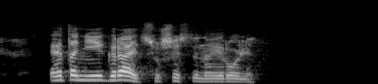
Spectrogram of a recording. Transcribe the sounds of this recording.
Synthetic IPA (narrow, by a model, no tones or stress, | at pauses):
ɛt̪ənʲɛɪɡɾajɪt̪sʊʂɛst̪vʲɪnəjɾolʲɪ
